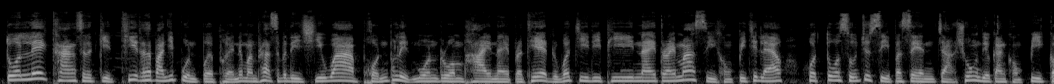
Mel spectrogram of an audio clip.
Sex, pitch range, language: male, 125-170 Hz, Thai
